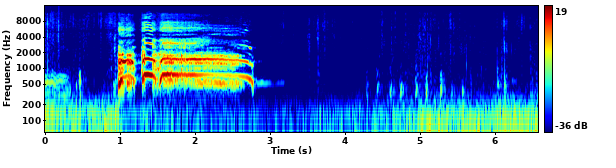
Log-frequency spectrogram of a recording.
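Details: A 1-year-old Easter Egger rooster crows while walking away: two quick opening notes, then a long, raspy, held note that drops at the end. Faint background noise follows.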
